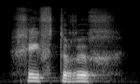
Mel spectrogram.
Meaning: inflection of teruggeven: 1. second/third-person singular present indicative 2. plural imperative
- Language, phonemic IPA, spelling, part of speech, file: Dutch, /ˈɣeft t(ə)ˈrʏx/, geeft terug, verb, Nl-geeft terug.ogg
